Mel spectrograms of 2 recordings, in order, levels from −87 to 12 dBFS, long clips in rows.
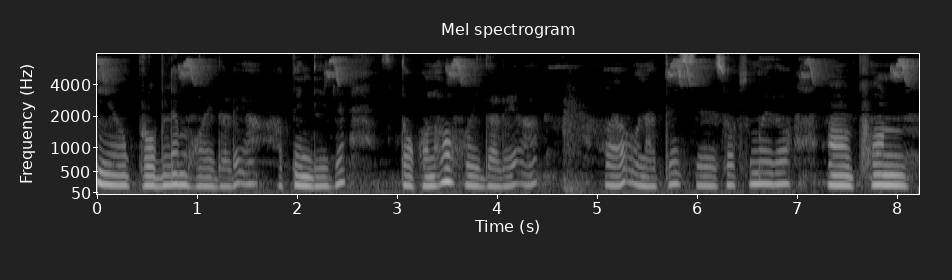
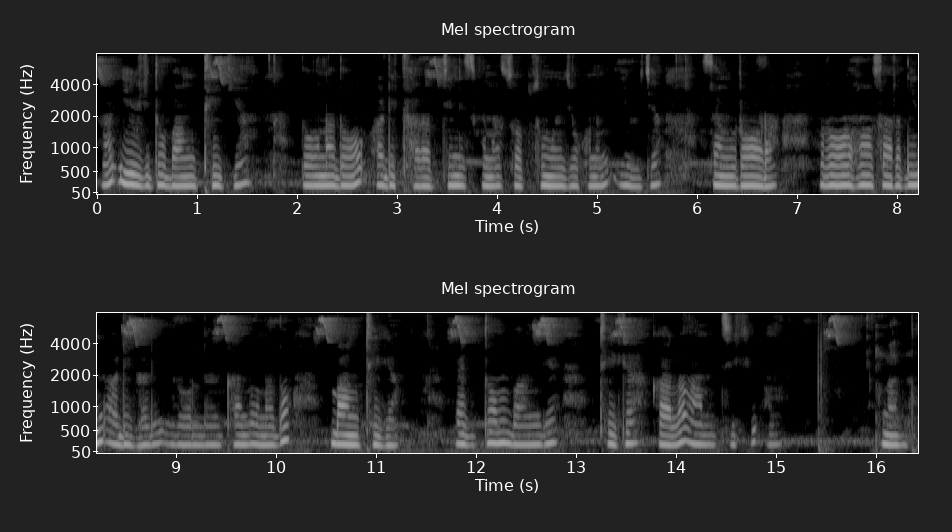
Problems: low volume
